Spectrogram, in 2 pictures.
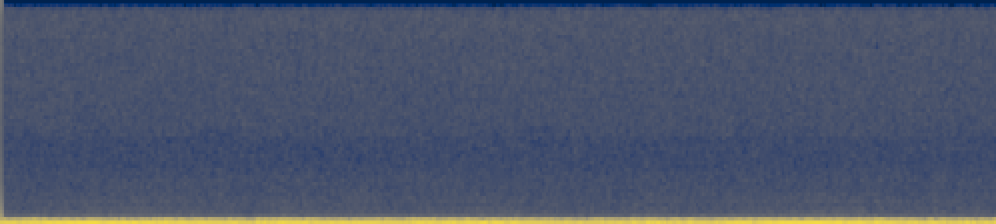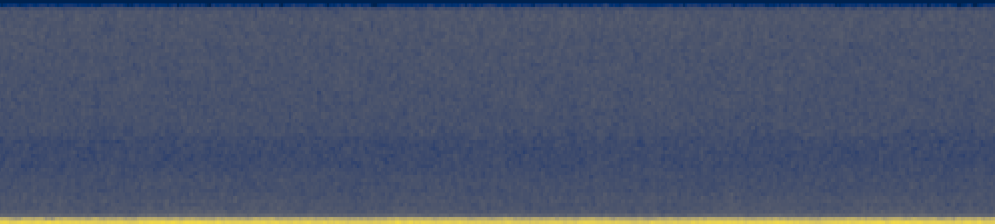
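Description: Whale calls: deep, drawn-out moans that waver and slide, overlapping continuously.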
